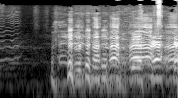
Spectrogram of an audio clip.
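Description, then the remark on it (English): A voice imitates the scream of a brain removed by the B'omarr monks: after a brief quiet hum, a loud, high, strained vocal wail breaks out in rapid pulsing bursts, sounding close to cackling laughter. “So after remember we talked about the brain screams and all that kind of stuff?”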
